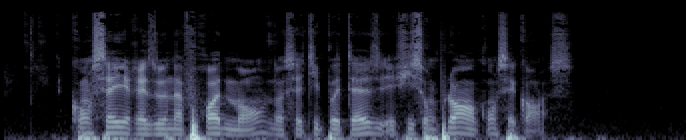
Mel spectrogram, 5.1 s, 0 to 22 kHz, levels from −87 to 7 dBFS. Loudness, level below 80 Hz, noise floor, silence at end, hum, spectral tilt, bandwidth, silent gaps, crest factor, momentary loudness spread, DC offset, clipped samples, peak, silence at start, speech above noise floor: -28 LUFS; -30 dBFS; -75 dBFS; 0.9 s; none; -5 dB/octave; 16.5 kHz; none; 24 dB; 16 LU; under 0.1%; under 0.1%; -2 dBFS; 0.55 s; 50 dB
